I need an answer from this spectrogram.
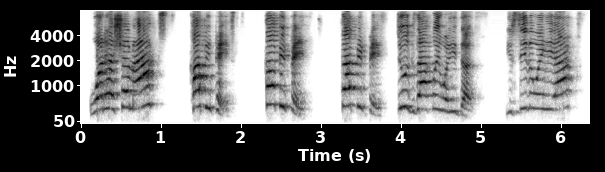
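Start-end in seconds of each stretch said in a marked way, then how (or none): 0.1-4.9 emphatic preaching. Real, not acted. Emphatic sermon point.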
